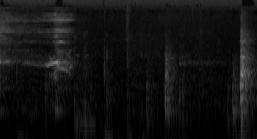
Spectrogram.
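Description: A door creaks and then shuts with a few soft thuds, ending in a firmer knock. It sounds faint, with no talking.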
